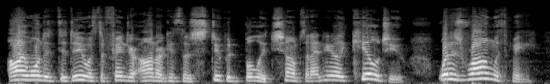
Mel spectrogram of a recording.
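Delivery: high, loud, tearful outburst; tearful self-blame. Acted. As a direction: rail at herself through tears. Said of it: "Tears streamed down her face".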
